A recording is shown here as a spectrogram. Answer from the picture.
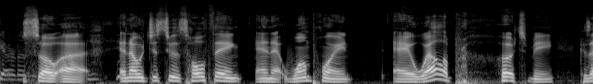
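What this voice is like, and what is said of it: Usual voice. Nothing is said of it.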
